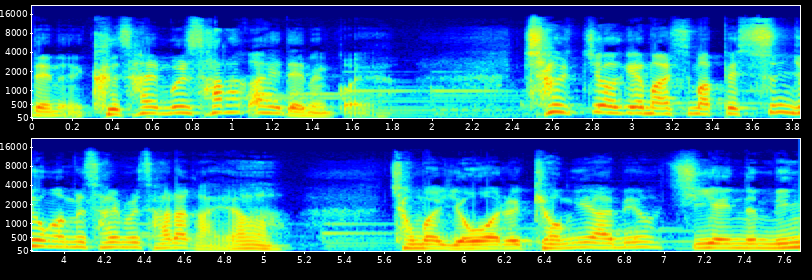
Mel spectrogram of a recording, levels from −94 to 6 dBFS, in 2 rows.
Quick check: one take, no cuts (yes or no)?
yes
